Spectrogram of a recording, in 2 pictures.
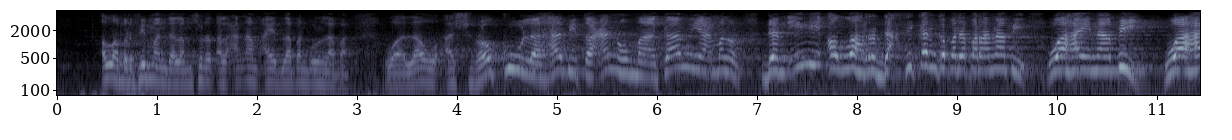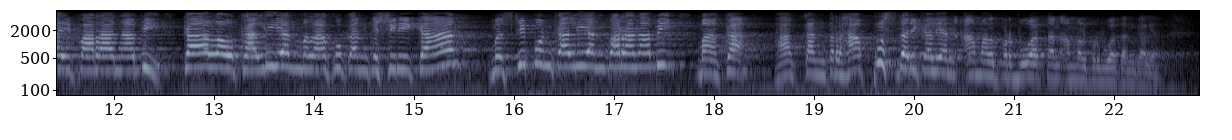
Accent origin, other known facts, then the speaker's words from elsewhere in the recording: Banjarmasin, South Kalimantan, Indonesia; kalau di kota saya di Banjarmasin itu, ya, ada namanya raja-raja.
